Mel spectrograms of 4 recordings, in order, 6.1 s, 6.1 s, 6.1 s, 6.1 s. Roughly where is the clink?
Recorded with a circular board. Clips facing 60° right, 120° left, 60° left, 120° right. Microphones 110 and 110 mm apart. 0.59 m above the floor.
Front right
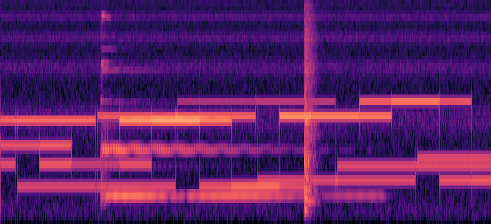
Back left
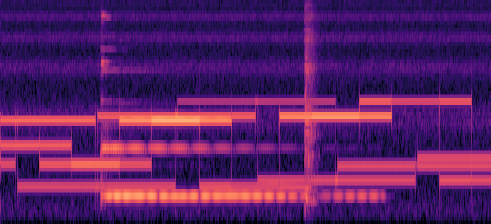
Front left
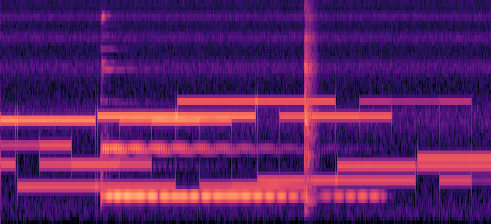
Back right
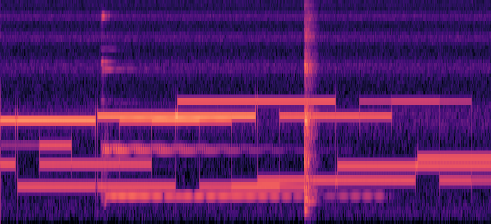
Ahead left.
